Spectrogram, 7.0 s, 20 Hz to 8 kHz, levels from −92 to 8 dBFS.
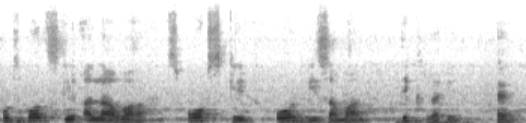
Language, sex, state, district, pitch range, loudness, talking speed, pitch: Hindi, male, Rajasthan, Bikaner, 125-205 Hz, -17 LUFS, 95 wpm, 170 Hz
